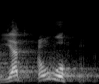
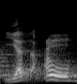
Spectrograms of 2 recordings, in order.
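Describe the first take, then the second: First: The word ends with an added 'wu' syllable. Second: The word ends after the syllable 'du'. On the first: The speaker calls it wrong. "bukan yad'uwuh" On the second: The speaker calls it right. "Bacanya yad'u"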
